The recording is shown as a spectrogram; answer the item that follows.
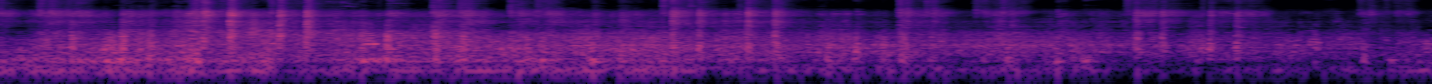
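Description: Dubbed-in train sound effect: a train running on rails with irregular clicking and clacking of wheels over rail joints over a steady rumble, gradually getting quieter toward the end.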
